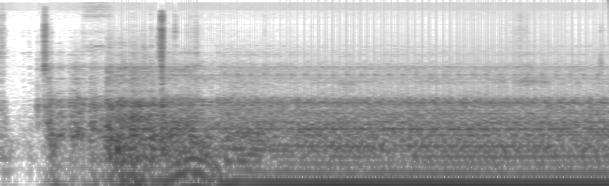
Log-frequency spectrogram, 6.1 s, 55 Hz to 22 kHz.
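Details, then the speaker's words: 2009 Ford Fiesta Mk7 1.4 TDI, 5-speed, test start just after replacing the faulty starter motor: brief quick crank, then the engine catches cleanly and settles into an even idle; normal start. "Let's fire it up. Let's see. Well, that's a good sign, because it started."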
